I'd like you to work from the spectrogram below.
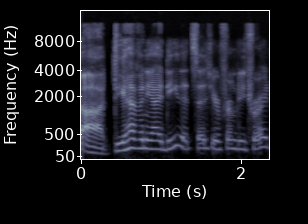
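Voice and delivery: high-pitched clerk imitation; counter clerk. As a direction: put on a high, questioning desk-worker voice. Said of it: "And they're like".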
